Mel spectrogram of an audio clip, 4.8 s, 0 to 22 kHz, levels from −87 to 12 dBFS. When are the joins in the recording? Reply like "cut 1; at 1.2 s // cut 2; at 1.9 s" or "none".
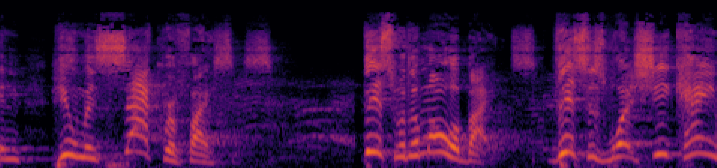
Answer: cut 1; at 2.4 s // cut 2; at 3.6 s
